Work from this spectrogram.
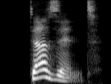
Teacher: acentuación en la primera sílaba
